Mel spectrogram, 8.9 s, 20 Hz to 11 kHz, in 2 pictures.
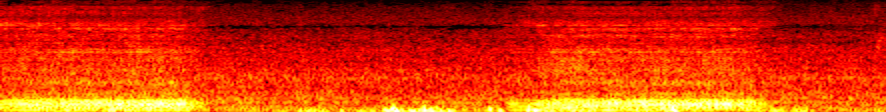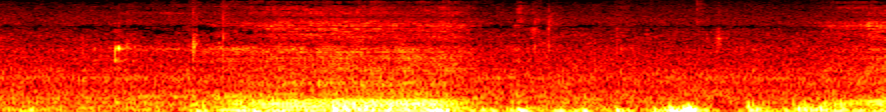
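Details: Snoring: deep, rumbling snores repeat with each breath, about 20 a minute, with quieter exhalations between.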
